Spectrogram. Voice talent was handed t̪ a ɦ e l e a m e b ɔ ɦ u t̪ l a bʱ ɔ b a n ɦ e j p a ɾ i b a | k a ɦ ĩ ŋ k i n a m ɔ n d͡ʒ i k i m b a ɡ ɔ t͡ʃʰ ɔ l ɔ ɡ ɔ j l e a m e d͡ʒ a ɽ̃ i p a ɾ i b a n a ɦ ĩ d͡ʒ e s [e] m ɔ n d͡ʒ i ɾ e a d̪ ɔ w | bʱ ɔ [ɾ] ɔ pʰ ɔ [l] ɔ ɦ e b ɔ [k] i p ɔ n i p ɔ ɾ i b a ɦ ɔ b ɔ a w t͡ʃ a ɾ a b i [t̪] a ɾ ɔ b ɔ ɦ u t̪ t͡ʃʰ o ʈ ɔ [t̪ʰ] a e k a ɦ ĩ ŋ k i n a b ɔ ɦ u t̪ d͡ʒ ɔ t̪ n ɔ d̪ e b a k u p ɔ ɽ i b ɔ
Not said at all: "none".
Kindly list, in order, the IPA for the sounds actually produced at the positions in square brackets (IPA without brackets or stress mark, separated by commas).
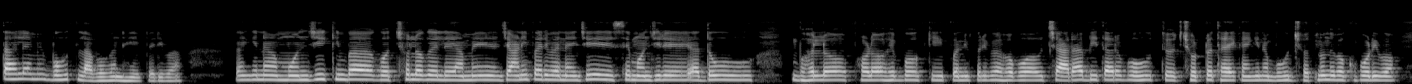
e, l, ɭ, k, t̪, t̪ʰ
